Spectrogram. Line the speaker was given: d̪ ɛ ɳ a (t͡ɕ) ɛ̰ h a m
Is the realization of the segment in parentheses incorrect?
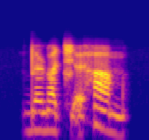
no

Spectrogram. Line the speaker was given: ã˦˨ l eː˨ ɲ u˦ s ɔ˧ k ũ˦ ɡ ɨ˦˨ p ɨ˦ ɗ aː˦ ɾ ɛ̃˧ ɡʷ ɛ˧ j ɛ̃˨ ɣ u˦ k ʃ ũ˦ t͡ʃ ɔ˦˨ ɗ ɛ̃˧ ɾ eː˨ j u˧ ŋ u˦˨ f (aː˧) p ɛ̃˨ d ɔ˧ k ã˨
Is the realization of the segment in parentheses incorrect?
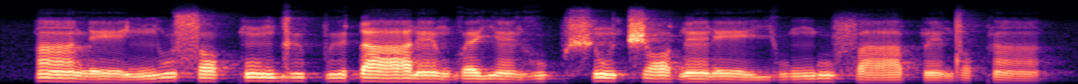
yes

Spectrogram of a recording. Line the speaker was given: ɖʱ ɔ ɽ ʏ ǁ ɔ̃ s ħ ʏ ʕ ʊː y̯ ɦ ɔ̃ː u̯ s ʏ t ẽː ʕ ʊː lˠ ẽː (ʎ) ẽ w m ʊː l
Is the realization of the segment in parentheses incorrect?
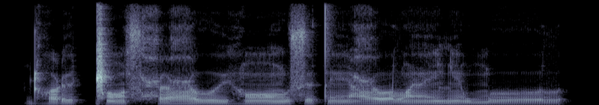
no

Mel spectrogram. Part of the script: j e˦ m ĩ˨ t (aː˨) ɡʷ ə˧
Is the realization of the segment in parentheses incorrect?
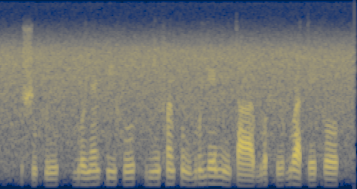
no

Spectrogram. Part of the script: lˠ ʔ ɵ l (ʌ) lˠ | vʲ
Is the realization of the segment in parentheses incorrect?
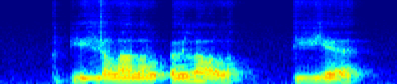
yes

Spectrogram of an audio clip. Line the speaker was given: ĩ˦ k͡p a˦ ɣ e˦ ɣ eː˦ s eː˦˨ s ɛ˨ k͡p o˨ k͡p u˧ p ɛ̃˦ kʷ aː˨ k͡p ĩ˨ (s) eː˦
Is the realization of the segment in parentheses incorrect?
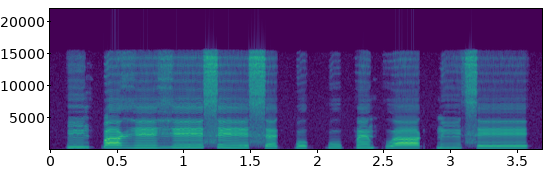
no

